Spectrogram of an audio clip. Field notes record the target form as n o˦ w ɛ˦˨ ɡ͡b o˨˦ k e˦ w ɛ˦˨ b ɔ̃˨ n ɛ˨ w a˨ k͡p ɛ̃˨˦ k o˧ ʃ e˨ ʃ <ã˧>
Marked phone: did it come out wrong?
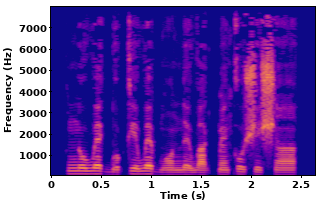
no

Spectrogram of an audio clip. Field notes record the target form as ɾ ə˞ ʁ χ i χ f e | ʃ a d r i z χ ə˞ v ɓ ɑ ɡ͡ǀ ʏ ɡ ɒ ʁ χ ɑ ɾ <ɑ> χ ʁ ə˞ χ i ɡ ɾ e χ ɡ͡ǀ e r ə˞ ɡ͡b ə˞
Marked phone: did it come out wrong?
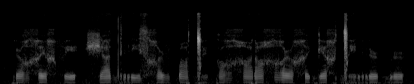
no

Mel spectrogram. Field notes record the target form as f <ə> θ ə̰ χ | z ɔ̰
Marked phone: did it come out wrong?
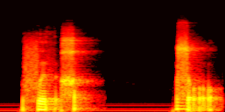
no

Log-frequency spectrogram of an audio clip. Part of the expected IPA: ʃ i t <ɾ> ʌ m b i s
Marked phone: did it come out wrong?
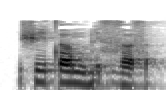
no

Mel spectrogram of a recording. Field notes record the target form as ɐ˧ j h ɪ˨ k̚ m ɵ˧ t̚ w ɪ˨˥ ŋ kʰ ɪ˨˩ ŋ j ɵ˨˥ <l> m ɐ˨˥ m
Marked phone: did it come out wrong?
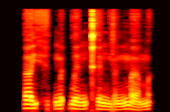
yes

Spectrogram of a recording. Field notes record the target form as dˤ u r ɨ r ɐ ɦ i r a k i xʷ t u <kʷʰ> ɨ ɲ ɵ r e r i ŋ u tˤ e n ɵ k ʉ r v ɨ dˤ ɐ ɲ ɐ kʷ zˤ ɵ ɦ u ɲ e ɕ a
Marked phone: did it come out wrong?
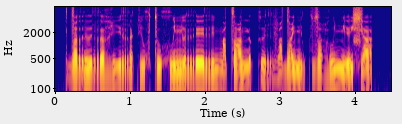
yes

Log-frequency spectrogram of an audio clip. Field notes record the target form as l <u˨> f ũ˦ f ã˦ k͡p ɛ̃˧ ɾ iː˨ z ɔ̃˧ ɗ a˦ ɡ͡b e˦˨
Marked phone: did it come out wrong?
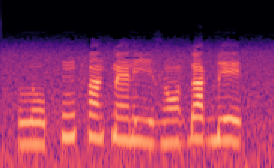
yes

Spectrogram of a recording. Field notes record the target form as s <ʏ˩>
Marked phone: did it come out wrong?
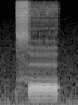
yes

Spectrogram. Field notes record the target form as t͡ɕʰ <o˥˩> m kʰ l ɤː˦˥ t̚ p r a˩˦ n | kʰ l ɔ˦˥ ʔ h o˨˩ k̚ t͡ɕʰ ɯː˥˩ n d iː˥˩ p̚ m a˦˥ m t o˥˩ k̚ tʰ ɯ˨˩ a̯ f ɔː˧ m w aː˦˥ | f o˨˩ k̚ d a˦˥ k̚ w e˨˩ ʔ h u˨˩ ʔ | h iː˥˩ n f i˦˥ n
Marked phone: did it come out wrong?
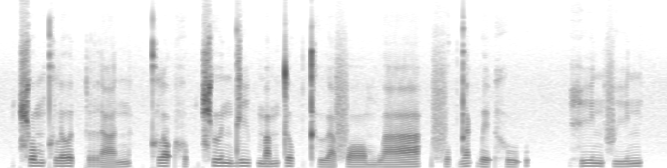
no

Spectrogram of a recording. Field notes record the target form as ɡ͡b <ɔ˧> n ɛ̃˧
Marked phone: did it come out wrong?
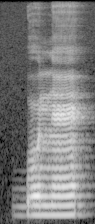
yes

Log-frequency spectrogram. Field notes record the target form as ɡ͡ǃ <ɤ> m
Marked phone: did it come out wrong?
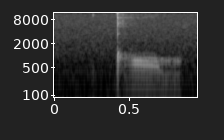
yes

